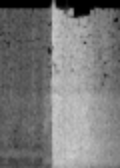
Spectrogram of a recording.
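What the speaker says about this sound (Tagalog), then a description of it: "Ayun, at sumabog ang bao." A coconut shell bursts apart with a single sharp, loud crack, a broadband bang that hits suddenly and then decays into a noisy rushing tail.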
